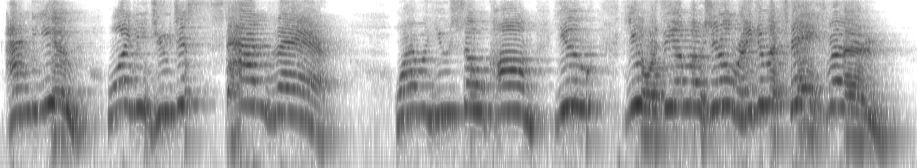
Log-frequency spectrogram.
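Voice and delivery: screaming at Chat in fury; furious shout. Acted. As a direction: turn on him and scream it. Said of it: "line of her anger".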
